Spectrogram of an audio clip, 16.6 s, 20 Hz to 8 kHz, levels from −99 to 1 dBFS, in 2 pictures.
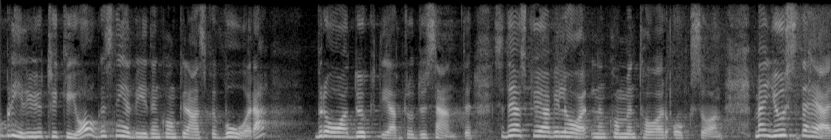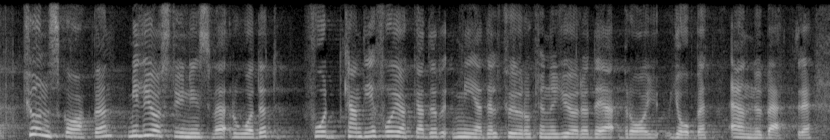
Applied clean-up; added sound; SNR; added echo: none; none; none; none.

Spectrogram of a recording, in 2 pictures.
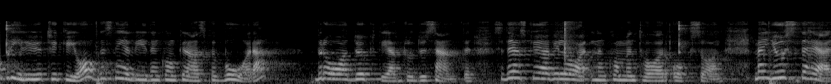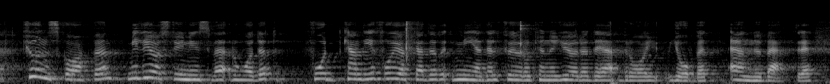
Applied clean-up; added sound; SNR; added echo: none; Fire; 20 dB; reverberation time 1.2 s.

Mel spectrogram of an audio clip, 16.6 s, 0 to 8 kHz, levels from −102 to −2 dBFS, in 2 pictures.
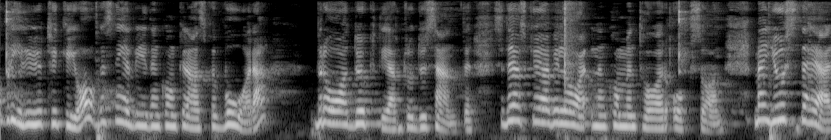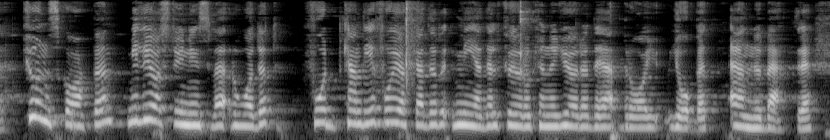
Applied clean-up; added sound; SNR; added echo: classical method WPE with log-MMSE.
